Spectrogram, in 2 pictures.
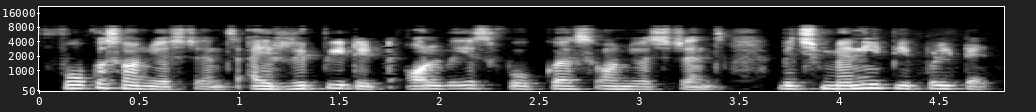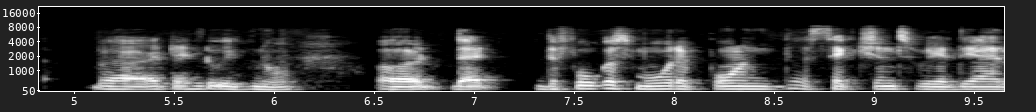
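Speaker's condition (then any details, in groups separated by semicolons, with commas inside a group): No condition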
